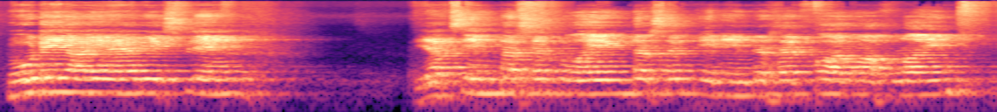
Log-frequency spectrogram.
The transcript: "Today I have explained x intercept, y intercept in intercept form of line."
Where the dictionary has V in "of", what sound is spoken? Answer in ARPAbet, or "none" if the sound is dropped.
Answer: P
